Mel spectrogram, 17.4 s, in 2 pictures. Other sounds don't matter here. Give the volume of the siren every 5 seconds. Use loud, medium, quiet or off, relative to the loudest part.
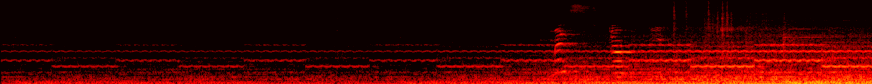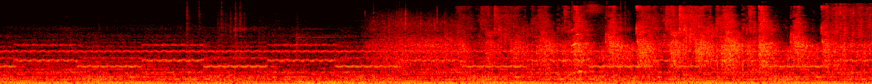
quiet, loud, loud, loud.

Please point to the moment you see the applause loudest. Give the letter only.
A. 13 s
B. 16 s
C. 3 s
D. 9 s
B.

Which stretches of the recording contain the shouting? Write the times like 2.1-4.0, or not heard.
5.3-6.7, 14.2-14.8.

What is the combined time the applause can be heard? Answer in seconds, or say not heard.
5 s.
